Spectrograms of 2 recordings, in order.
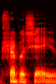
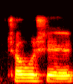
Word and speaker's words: trebuchet: people pronounce it trebuchet though. Troublechit.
